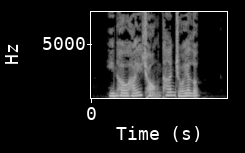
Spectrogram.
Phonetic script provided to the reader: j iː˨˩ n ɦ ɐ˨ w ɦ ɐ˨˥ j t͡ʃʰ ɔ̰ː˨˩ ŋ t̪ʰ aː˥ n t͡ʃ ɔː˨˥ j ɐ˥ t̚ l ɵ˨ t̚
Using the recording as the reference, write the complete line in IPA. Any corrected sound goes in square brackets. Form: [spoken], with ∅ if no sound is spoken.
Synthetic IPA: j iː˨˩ n ɦ ɐ˨ w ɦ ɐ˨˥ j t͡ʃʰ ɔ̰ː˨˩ ŋ t̪ʰ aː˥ n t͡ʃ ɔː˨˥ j ɐ˥ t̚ l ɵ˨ t̚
